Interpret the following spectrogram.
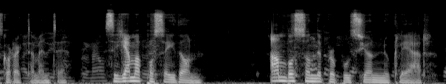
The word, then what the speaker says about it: Poseidón: Sí, lo pronuncias correctamente, se llama Poseidón.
